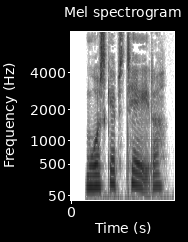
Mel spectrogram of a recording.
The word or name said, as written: morskabsteater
